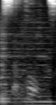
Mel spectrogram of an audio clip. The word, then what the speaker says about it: support: Doctor is a two-syllable word which has the first syllable as the stress label and the second syllable which contains the shwa sound as the stress label. Support, support.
